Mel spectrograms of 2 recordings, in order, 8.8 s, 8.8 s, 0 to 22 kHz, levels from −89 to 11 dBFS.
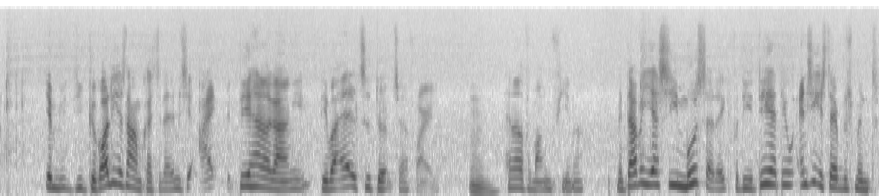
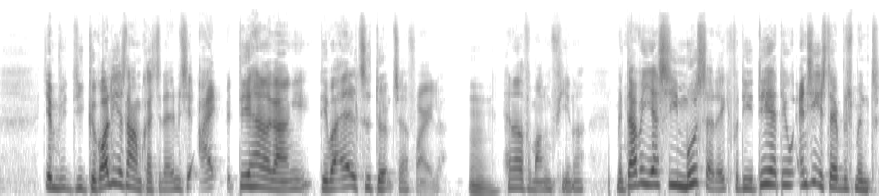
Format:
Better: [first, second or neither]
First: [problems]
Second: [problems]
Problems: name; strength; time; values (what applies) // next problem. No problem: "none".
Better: second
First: hiss; noticeable; throughout; 15 dB below the speech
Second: none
